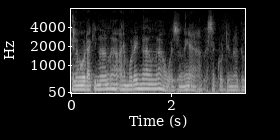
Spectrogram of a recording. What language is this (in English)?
Portuguese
